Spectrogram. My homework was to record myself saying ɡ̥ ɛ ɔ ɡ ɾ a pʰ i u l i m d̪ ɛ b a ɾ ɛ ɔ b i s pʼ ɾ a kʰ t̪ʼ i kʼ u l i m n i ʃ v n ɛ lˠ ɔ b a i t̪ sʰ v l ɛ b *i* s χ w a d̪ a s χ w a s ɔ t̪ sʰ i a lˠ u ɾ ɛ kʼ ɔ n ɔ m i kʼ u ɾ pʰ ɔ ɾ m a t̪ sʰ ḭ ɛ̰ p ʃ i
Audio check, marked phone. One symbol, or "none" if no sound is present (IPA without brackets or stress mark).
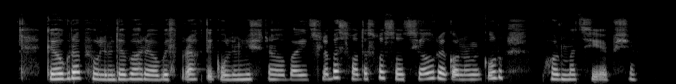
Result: a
